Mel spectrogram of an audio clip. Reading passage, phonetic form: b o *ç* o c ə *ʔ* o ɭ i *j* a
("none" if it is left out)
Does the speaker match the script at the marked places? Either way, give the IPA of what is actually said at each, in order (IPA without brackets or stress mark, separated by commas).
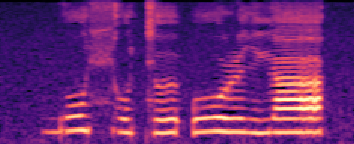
ç, ʔ, j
